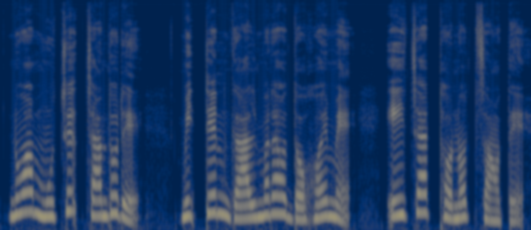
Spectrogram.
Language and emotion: Santali, neutral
